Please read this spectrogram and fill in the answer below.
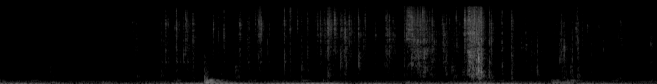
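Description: A trading-card foil pack being torn open, its wrapper crinkling and rustling, with the loudest rips about four seconds in.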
